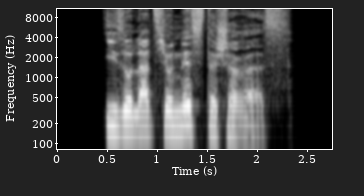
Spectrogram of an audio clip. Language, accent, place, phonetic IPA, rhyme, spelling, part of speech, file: German, Germany, Berlin, [izolat͡si̯oˈnɪstɪʃəʁəs], -ɪstɪʃəʁəs, isolationistischeres, adjective, De-isolationistischeres.ogg
- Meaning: strong/mixed nominative/accusative neuter singular comparative degree of isolationistisch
